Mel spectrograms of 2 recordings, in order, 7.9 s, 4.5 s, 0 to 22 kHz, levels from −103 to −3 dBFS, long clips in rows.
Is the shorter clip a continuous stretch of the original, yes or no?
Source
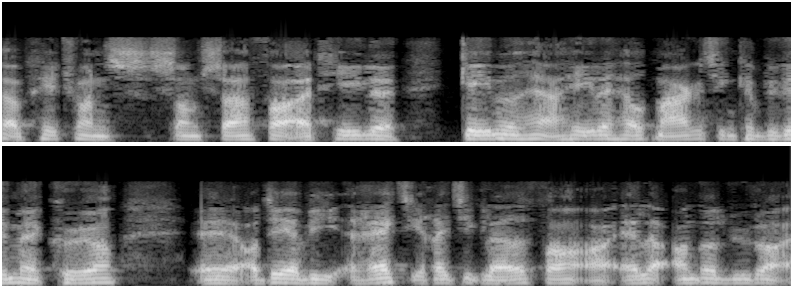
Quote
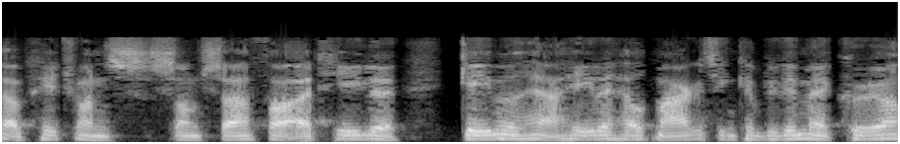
yes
